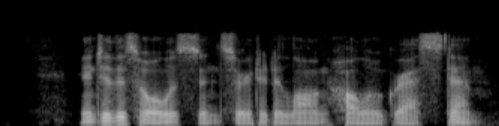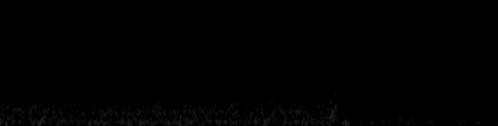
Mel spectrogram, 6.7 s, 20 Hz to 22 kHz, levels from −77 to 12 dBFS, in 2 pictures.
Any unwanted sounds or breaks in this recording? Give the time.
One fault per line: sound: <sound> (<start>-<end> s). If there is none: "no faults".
no faults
